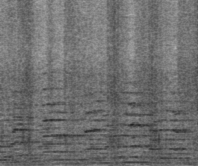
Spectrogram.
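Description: Community band playing live, several instruments holding and changing notes together.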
